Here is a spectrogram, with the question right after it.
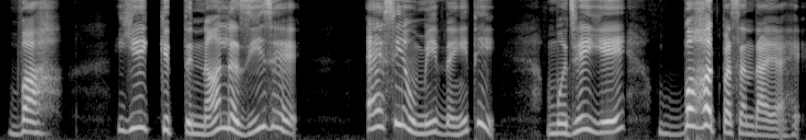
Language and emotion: Urdu, surprised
